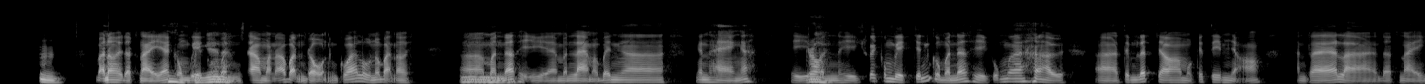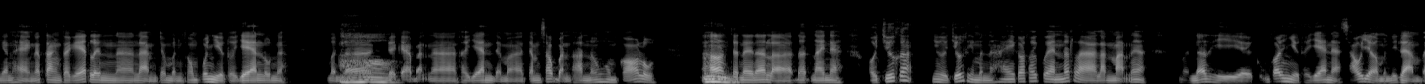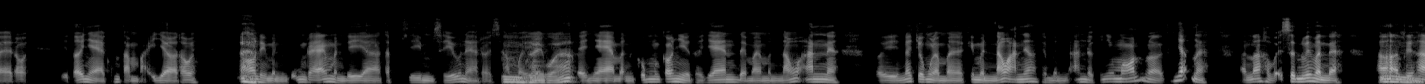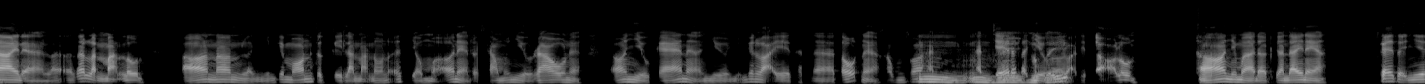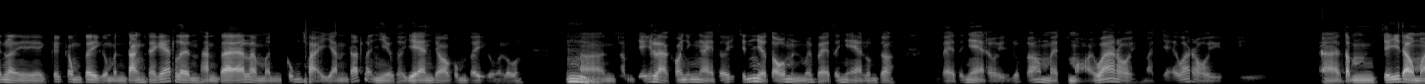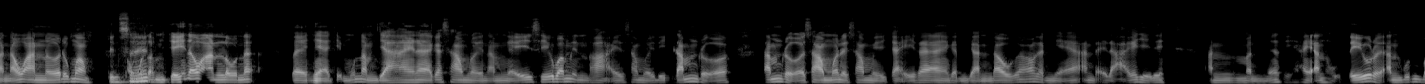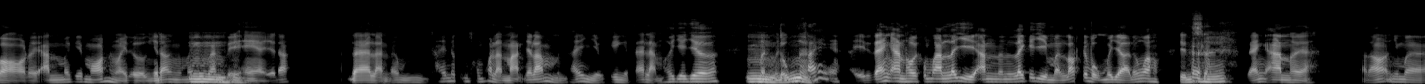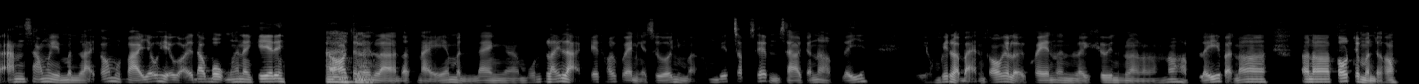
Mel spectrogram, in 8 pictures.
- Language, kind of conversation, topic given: Vietnamese, advice, Làm sao để ăn uống lành mạnh khi bạn quá bận rộn và không có nhiều thời gian nấu ăn?
- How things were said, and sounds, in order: laughing while speaking: "ừ"; in English: "tim lích"; "team lead" said as "tim lích"; in English: "team"; in English: "target"; tapping; laughing while speaking: "Đó"; laughing while speaking: "Đó"; in English: "target"; laugh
